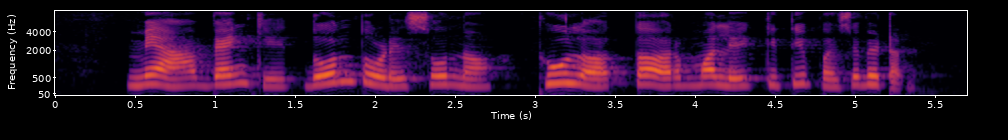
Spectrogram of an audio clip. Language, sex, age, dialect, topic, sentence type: Marathi, female, 18-24, Varhadi, banking, question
